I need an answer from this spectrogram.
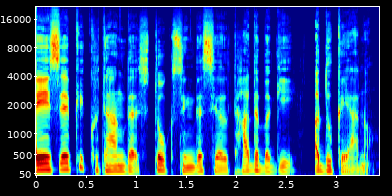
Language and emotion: Manipuri, neutral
